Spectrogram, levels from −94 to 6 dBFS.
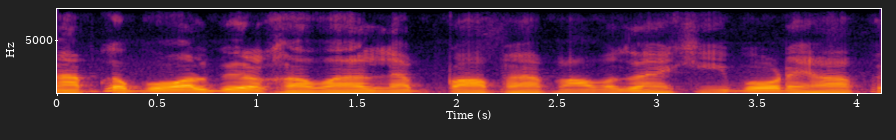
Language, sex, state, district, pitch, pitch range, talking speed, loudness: Hindi, male, Odisha, Nuapada, 130 Hz, 130-135 Hz, 220 wpm, -17 LUFS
